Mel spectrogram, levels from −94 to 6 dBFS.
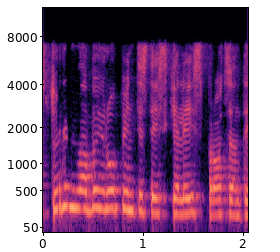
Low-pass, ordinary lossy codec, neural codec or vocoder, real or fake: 7.2 kHz; Opus, 64 kbps; none; real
